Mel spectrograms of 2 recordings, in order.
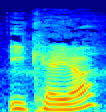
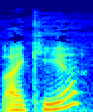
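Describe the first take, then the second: First: The first vowel is said as 'ee'. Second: The first vowel is said as 'eye'. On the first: The speaker calls it right. "A lot of Scandinavian countries say E instead of I" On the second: The speaker calls it wrong.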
